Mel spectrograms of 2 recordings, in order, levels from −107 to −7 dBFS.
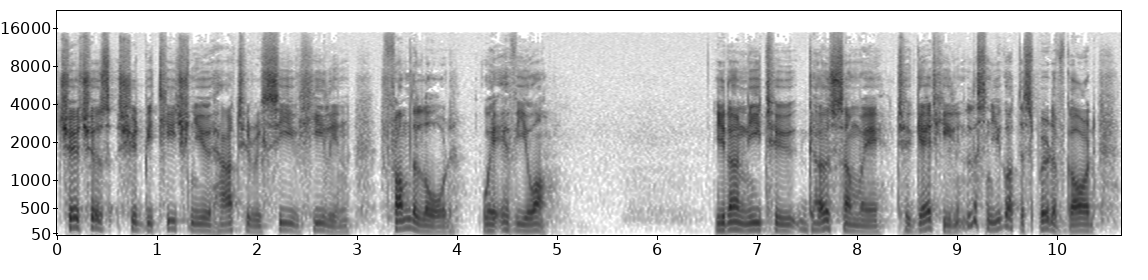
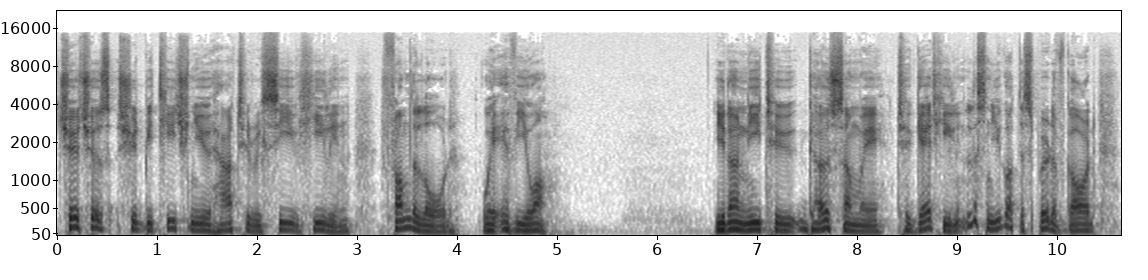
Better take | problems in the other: second | thin; somewhat; fading below 500 Hz

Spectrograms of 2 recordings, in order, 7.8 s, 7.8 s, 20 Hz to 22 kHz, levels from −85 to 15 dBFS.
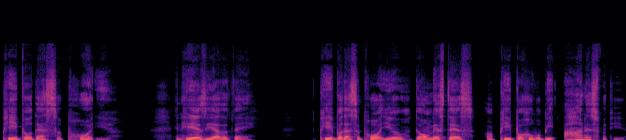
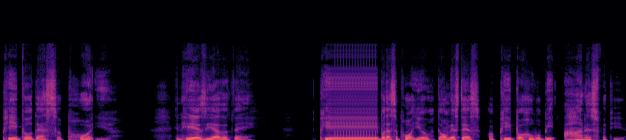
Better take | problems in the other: first | audio freezing; at 4 s for 0.5 s

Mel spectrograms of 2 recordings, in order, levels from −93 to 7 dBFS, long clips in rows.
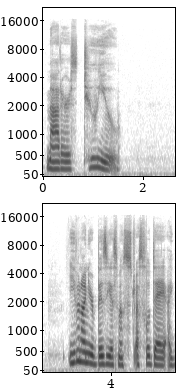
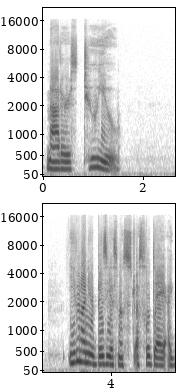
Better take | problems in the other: first | distortion; slight; 8% of the sound clipped

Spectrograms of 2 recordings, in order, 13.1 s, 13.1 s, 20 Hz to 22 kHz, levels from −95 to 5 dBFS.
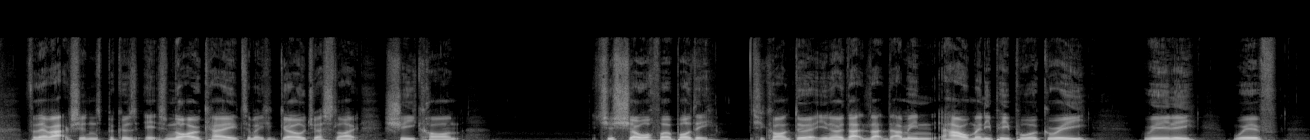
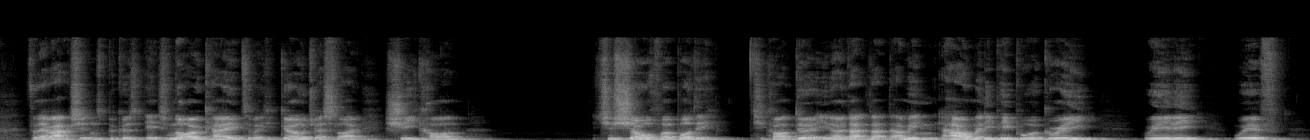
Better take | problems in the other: first | room echo; slight; dies away in 0.4 s // off-mic speech; far

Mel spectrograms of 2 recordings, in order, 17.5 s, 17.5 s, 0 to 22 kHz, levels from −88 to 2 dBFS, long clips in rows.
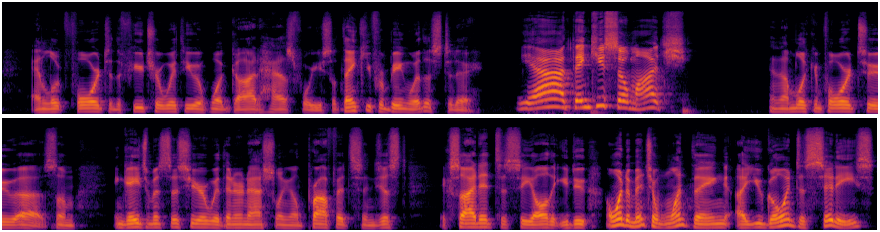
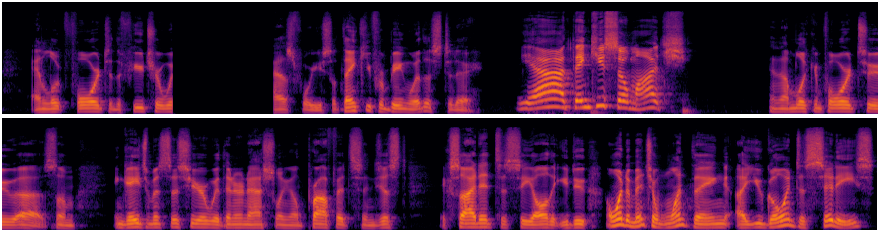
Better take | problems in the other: first | audio cutting out; at 1.5 s for 1 s

